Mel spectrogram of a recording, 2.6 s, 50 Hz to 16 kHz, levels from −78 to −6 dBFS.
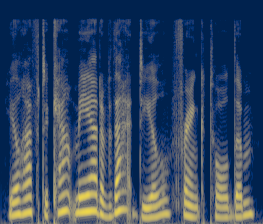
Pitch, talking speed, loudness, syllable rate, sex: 210 Hz, 275 wpm, -19 LUFS, 4.8 syllables/s, female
